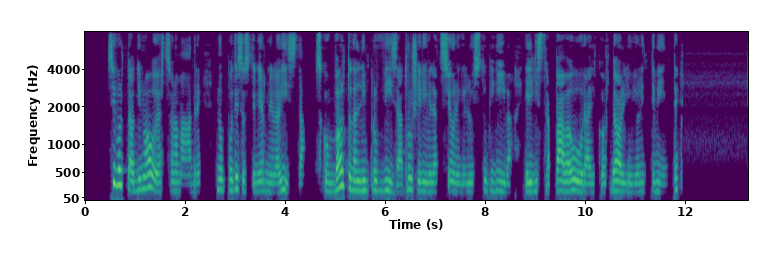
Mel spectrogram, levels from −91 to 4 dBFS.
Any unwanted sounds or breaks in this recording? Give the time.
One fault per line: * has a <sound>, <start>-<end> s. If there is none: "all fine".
all fine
